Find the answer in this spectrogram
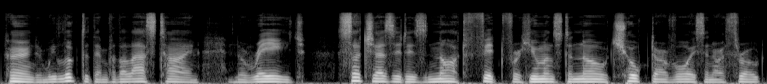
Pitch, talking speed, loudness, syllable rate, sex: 120 Hz, 235 wpm, -17 LUFS, 5.4 syllables/s, male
